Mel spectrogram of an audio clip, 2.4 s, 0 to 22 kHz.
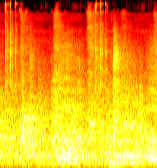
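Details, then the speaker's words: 1912 Otto 150 hp single-cylinder gas engine water pump at museum, just started and still coming up to speed: slow, heavy, quiet chugging beat with even thuds, no knocks or misses; healthy normal running. "Wow, this thing's so quiet, Mike. I don't even know it's running. Well, wait till it gets up to speed yet. It rolls."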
